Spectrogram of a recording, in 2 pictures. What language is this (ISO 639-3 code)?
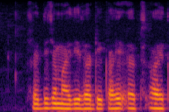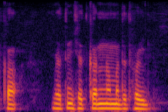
mar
